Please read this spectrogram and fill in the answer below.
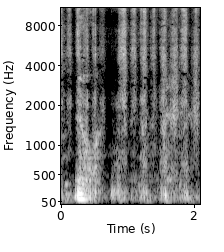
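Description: Coin scratching the latex coating off a scratch-off lottery ticket in a run of quick, rasping strokes, about eight of them, the hardest near the start.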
